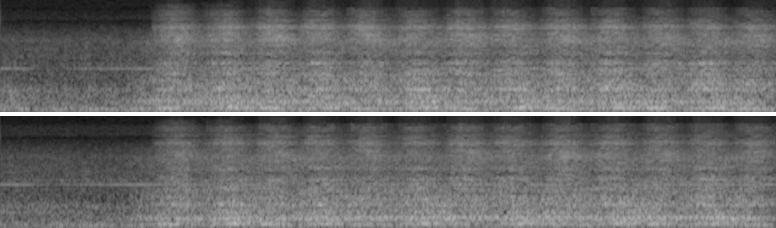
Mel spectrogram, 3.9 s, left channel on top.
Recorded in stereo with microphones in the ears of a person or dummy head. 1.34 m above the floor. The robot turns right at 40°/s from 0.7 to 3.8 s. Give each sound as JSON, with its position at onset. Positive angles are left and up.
{"t": 0.8, "sound": "sawing", "azimuth_deg": 55, "distance_m": 7.5}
